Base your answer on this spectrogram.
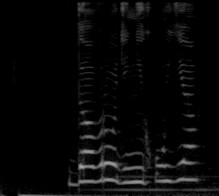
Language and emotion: Russian, neutral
